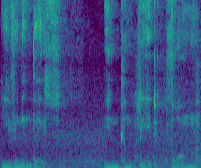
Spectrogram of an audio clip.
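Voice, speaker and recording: An immensely deep, ancient lord of the seas for a fantasy video game. He is grave and wise, drawing out portentous words in a gravelly creak, over loud music. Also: extremely slow, full character voice. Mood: solemn welcome. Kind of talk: dramatic video game acting.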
